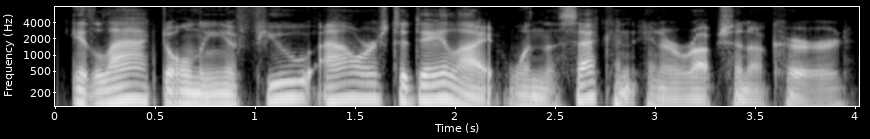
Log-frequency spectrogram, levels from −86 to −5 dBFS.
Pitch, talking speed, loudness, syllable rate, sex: 105 Hz, 195 wpm, -20 LUFS, 5.8 syllables/s, male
